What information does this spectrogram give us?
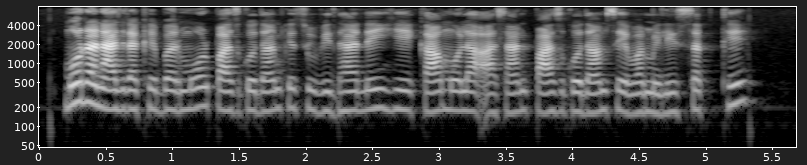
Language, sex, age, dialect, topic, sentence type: Chhattisgarhi, female, 25-30, Central, agriculture, question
